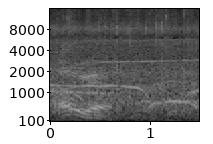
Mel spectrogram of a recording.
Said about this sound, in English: Folks, we have a surprise guest. We gotta wait till the crowd calms down.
